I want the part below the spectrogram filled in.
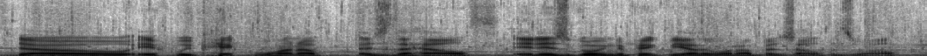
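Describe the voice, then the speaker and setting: Over music in the background, a man talks in a relaxed tone at a fairly low pitch. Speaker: gaming commentator. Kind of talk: let's play commentary. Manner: casual, relaxed.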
